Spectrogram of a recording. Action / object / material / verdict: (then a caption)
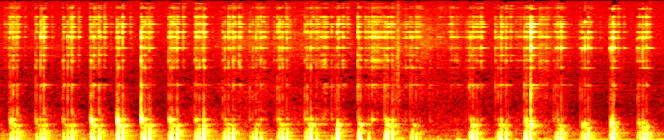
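tap / ceramic tile / ceramic / none. Fingertips tap along the edge of a flat, solid grey ceramic tile held on edge, giving a rapid, slightly uneven run of about thirty dry, knocking taps. Each tap is short and mostly low with a faint glassy clink and almost no ring.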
